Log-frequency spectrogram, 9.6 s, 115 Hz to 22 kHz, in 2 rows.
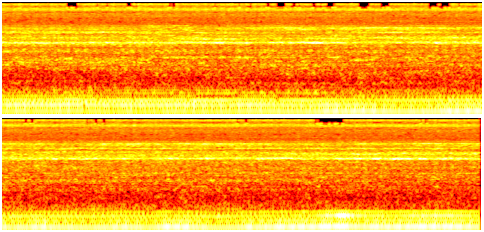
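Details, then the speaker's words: Mazda RX-8 swapped with a Honda S2000 F20 engine, rarely run since the swap and not yet tuned: smooth, even four-cylinder hum at a constant pitch, no ticking, misfire or rattle. Normal idle. "That you? Sounded really good."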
